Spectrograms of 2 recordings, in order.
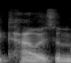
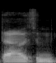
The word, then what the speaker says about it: Daoism: I mean well some people say taoism but the modern opinion uh says uh ta yeah and the thing is about dowism the idea is to return to that zero.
